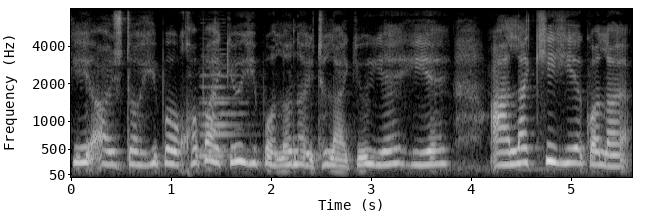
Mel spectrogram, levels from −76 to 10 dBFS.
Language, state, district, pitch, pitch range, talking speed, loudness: Sumi, Nagaland, Kohima, 235 Hz, 220-255 Hz, 150 wpm, -15 LUFS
